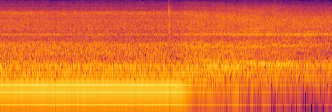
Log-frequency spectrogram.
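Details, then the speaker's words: Homemade rotary phase converter from a kit making three-phase power from a single-phase shop panel for dust collection equipment, first start: steady hum with strong low mains tone, settling as it spins up; idler motor starts without hesitation, runs smoothly. "Okay, there wasn't even a hesitation there."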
